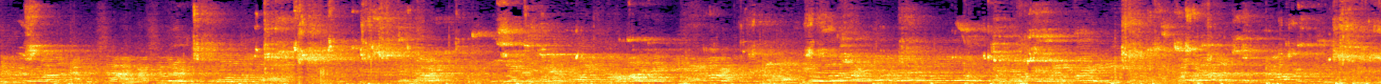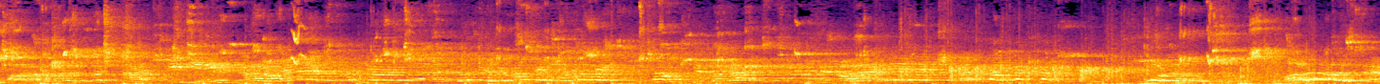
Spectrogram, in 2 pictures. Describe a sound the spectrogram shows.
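Young men shout and call out to each other on the court.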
